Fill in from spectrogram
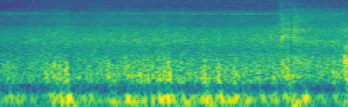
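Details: Outdoor afternoon safari scene in South Africa, heard as steady wind buffeting the microphone over a low rumble, with a brief sharp knock near the end and no animal voices.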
